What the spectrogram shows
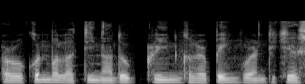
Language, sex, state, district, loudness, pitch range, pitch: Nagamese, male, Nagaland, Kohima, -19 LUFS, 95-105 Hz, 100 Hz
